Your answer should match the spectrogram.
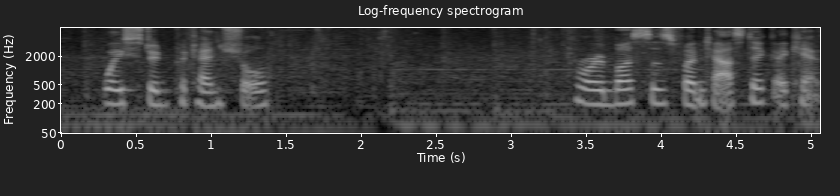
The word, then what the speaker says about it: Rooibos: Like, I remember mispronouncing it for like a few weeks when I moved here and I got exposed to it. I was like, Rubius? Robus? I want some Rubius.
